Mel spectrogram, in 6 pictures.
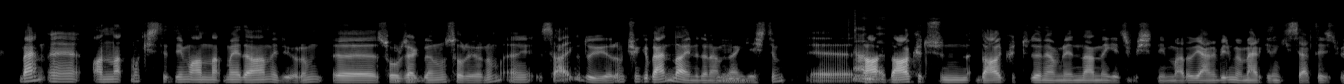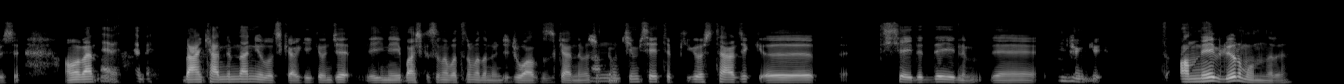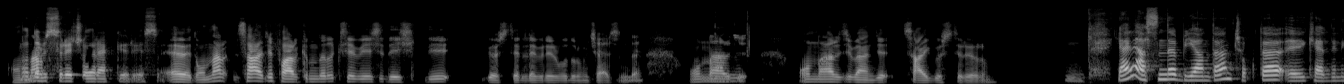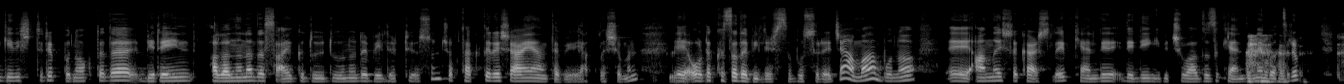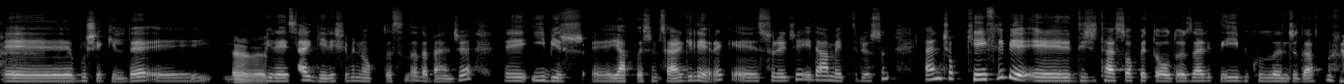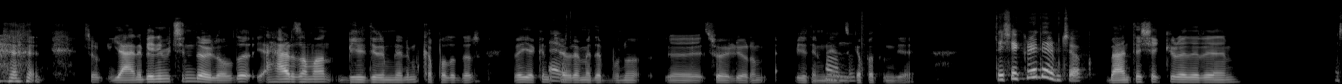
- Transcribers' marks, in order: tapping; other background noise; chuckle; chuckle; scoff
- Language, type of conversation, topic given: Turkish, podcast, Sosyal medyanın ruh sağlığı üzerindeki etkisini nasıl yönetiyorsun?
